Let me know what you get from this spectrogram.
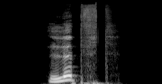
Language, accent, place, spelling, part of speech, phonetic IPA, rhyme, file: German, Germany, Berlin, lüpft, verb, [lʏp͡ft], -ʏp͡ft, De-lüpft.ogg
- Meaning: inflection of lüpfen: 1. second-person plural present 2. third-person singular present 3. plural imperative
